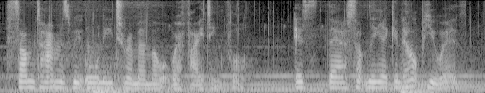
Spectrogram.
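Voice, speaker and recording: An actress voicing a resolute young woman adventurer, speaking in calm, measured, earnest tones in a video game cutscene. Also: lowish voice, close to an everyday voice. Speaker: explorer aiding a rebellion. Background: game music score.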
